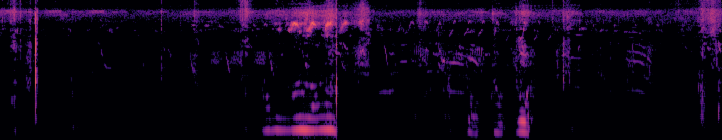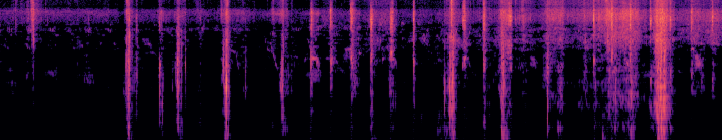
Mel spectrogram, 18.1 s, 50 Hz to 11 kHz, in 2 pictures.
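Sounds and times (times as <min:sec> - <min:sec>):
leaves and twigs crackling: 0:08.7 - 0:09.7, 0:14.5 - 0:18.0.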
